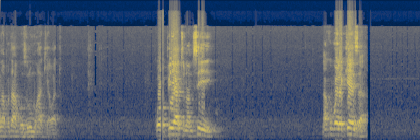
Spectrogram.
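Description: A man speaks calmly into microphones in short phrases, with long pauses between them.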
